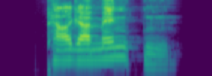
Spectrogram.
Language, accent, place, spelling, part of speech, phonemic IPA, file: German, Germany, Berlin, pergamenten, adjective, /pɛʁɡaˈmɛntn̩/, De-pergamenten.ogg
- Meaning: parchment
